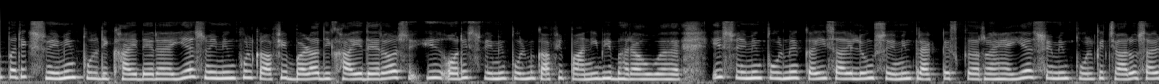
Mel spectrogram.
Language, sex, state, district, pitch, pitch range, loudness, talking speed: Hindi, female, Bihar, Saran, 270 Hz, 250-295 Hz, -13 LUFS, 240 wpm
